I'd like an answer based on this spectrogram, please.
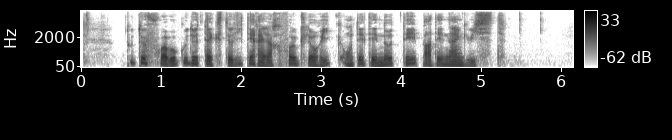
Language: French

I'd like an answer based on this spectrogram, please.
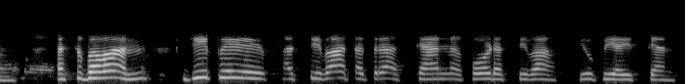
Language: Sanskrit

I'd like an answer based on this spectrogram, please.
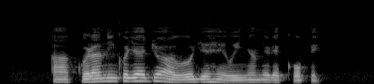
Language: Guarani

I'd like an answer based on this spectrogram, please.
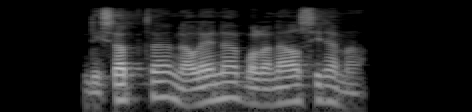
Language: Catalan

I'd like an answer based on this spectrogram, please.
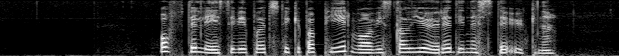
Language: Norwegian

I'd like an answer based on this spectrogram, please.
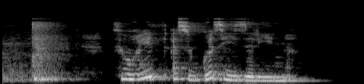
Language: Kabyle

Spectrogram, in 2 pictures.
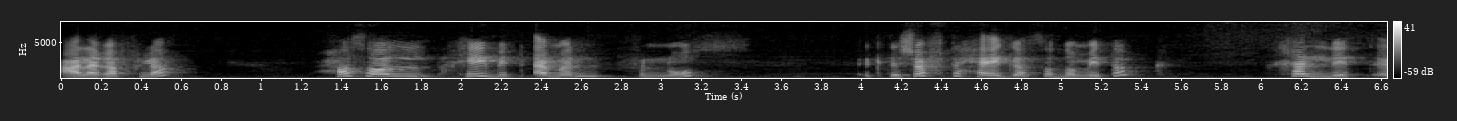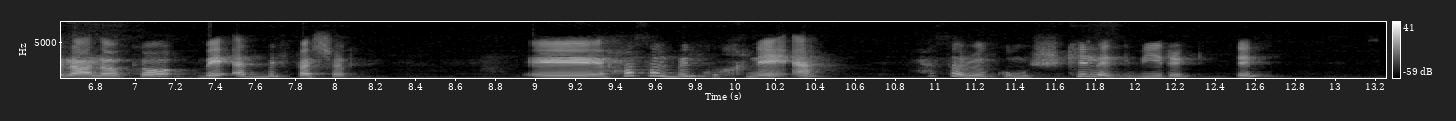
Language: Arabic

